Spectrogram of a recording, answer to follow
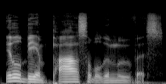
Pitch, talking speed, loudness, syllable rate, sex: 100 Hz, 215 wpm, -20 LUFS, 5.8 syllables/s, male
